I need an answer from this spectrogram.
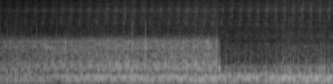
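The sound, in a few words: gyroplane engine and rotor in flight, throttled back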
